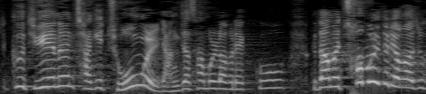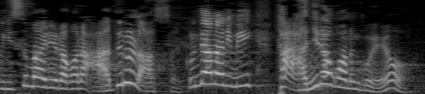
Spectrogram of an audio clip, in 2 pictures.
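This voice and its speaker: A man preaching a sermon as senior pastor, telling stories in an animated way and asking the congregation questions. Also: very high-pitched. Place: church sanctuary. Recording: echoey church hall.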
